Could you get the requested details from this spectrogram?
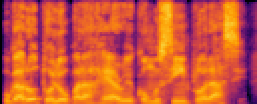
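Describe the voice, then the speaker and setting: A man narrating an audiobook in an expressive, dramatic reading style. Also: mid-range voice, fairly quick.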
